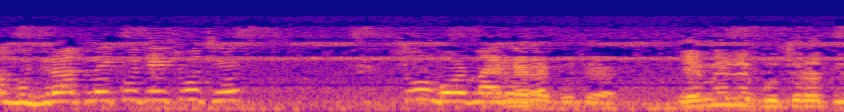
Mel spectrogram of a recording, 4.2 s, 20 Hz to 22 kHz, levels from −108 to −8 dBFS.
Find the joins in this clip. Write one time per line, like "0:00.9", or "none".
none

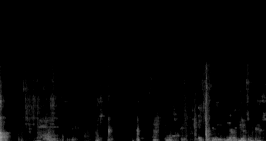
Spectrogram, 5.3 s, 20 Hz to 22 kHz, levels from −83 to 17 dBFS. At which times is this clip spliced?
none

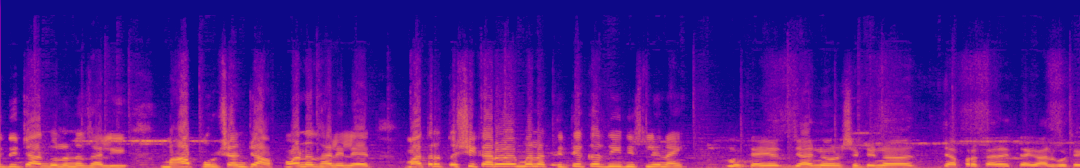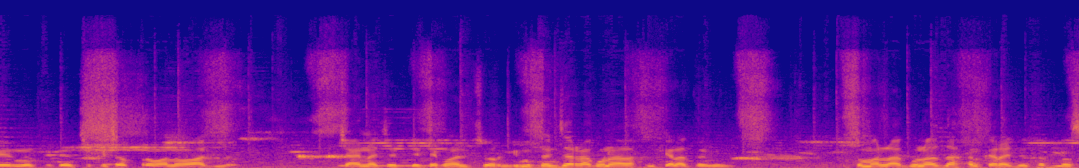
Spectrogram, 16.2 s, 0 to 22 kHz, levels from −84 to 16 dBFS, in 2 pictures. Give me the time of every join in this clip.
0:05.2

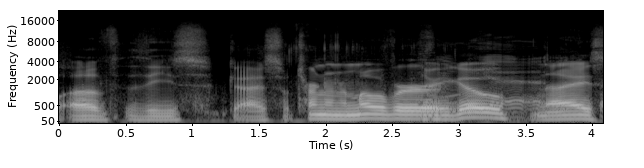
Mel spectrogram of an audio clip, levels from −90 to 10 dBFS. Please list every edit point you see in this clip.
0:02.9

